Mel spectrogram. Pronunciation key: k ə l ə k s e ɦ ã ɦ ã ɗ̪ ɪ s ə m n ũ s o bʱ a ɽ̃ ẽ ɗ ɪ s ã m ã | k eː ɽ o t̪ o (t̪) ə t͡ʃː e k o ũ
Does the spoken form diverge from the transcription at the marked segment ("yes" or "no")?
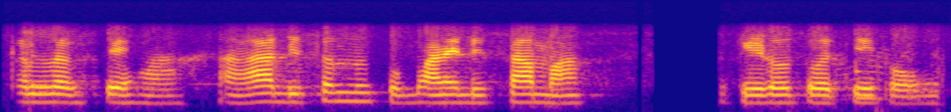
yes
